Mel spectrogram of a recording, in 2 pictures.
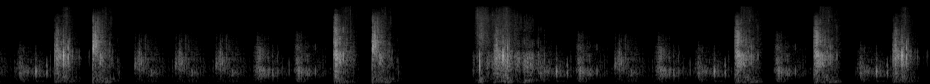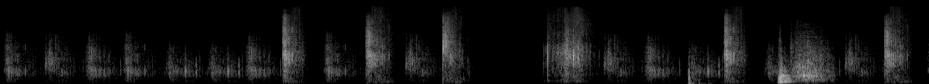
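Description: Small items are picked up with short, bright pops.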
